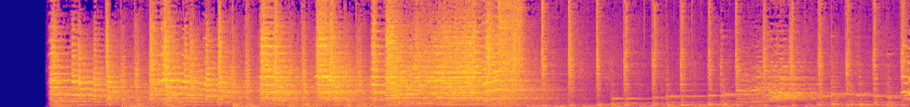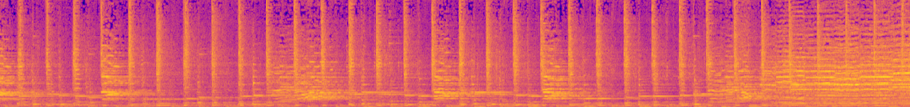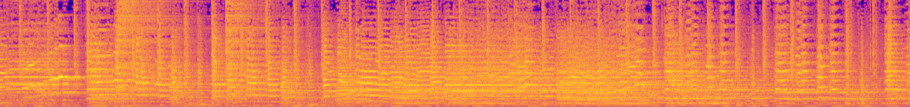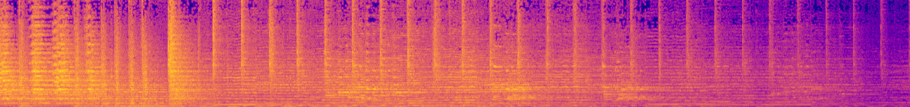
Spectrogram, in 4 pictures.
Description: MR 고음질 반주 다운로드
